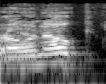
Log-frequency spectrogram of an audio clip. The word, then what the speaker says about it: Roanoke: Is Roanoke the way you pronounce that? I was told that. Roanoke? 100%. – It is.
